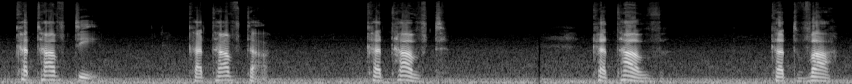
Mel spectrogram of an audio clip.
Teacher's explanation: Listen for the stress. It's always on the second syllable.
